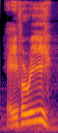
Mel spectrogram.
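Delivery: loud, sharp shout. A narrator's reading. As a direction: bark the name out. Shouting her name.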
